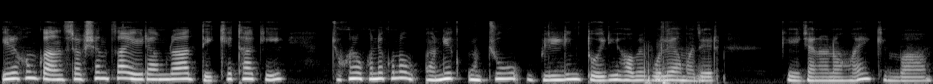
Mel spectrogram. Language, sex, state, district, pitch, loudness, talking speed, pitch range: Bengali, female, West Bengal, Kolkata, 225 Hz, -14 LUFS, 130 wpm, 195-255 Hz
